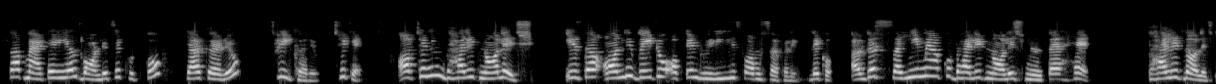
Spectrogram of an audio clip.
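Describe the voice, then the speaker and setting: A woman teaching an online class, explaining in mixed Hindi and English, repeating key terms and checking in with her students. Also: sits high. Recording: dull lo-fi audio.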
